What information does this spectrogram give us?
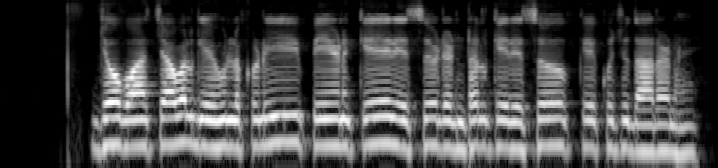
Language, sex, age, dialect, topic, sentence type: Hindi, male, 18-24, Kanauji Braj Bhasha, agriculture, statement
